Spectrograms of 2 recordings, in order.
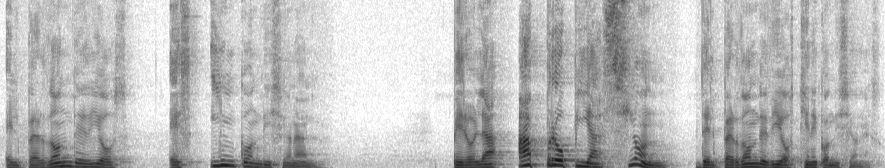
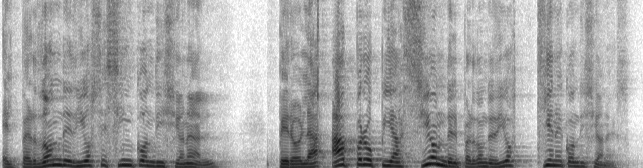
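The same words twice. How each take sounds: First: Slow, measured delivery of "incondicional" and "condiciones"; careful explanation. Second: Higher, louder, slow stress on "incondicional" and "apropiación"; emphatic restatement. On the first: Preacher explaining an important difference to the congregation, careful and slow. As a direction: set out "El perdón de Dios" slowly, phrase by phrase. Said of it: "muy importante entender la diferencia".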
